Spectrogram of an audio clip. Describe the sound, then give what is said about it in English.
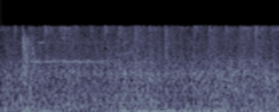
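A car's engine rumbles as it drives on at night, a steady, even, low noise that holds at one level without voices. “He drives on, his red taillights shining ominously in the darkness.”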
